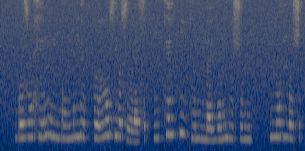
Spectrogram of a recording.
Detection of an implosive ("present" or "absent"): absent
